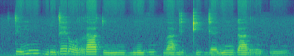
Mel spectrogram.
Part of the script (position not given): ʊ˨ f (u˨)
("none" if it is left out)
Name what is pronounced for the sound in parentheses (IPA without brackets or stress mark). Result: u˨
